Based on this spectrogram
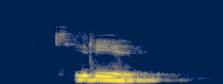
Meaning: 1. a village in Crucea, Suceava County, Romania 2. a male given name, equivalent to English Cyril
- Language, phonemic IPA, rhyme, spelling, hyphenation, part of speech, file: Romanian, /kiˈril/, -il, Chiril, Chi‧ril, proper noun, LL-Q7913 (ron)-Chiril.wav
